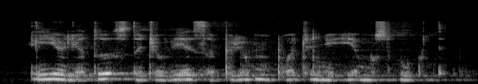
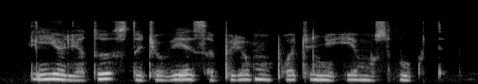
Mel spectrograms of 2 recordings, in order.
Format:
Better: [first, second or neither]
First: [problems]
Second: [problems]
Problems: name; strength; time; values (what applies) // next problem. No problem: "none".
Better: second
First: room echo; dies away in 1.2 s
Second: none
